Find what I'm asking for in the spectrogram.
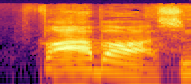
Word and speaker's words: phobos: You want to say phobos? Phobos. Nice, good pronunciation.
